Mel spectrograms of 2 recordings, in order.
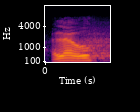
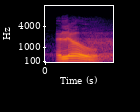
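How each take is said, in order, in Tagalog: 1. Manipis at mataas ang boses. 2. Nasasamid ang boses. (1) "Parang medyo tumining" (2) "Parang ano, nasasamid"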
